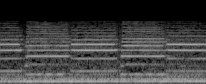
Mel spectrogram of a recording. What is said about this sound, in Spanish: Cuando hemos llegado al centro médico, las ambulancias con el sonido de las sirenas aparcaban en el recinto exterior y el personal sanitario corría de un lado a otro con camillas sacando heridos ensangrentados para ingresarlos en el hospital.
